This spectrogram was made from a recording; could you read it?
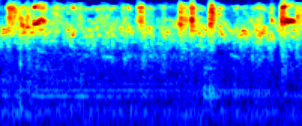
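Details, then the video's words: Many budgerigars in a crowded aviary, noisy in the morning at the end of the breeding season, making loud overlapping chirps, squeaks and warbled chatter with brief sharp high notes, a dense continuous flock din. "NOISY birds this morning!"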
